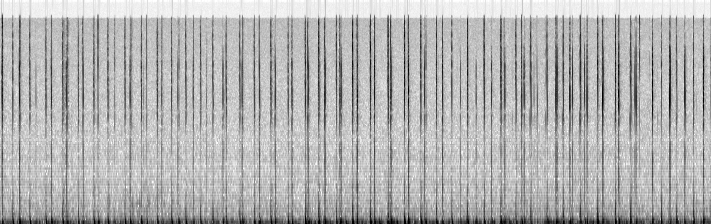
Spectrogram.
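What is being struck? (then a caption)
Smartphone glass screen. Long nails tap and scratch quickly on the black glass screen of a smartphone held screen side out, the thin, solid glass giving sharp, bright clicks. The taps come rapidly and unevenly over a steady low rumble.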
